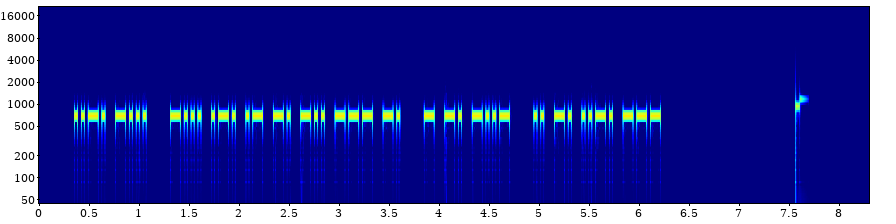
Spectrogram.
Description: Morse code, heard as a keyed tone, about 36 wpm, 700 Hz. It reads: FB BRANDON TNX INFO
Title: Practice QSO - Exchange 3 - More Info - 35wpm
